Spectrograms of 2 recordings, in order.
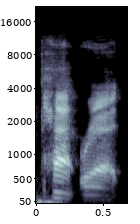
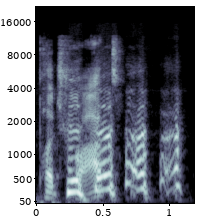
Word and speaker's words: Patrat: Him mispronouncing Pokemon names when it's English and it's not even a weird name. It's like Patrat something really easy and he's just like patroat.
